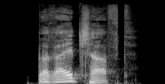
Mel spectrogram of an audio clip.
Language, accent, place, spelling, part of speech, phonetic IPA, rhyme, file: German, Germany, Berlin, Bereitschaft, noun, [bəˈʁaɪ̯tʃaft], -aɪ̯tʃaft, De-Bereitschaft.ogg
- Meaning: 1. readiness 2. willingness 3. standby 4. duty, guard, on call service, emergency service (standby shift for the purpose of providing emergency services, such as hospital, pharmacy, IT)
